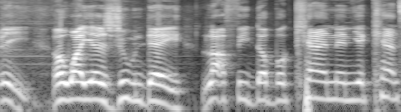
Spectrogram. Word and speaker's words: Djoundi: DJOUNDI! I told you the D is silent.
